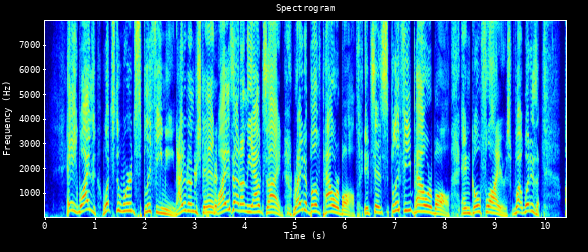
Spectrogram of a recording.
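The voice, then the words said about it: Put-on Philadelphia accent. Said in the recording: “That's a great DC accent you got there ... No, no, it's very Philadelphia.”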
